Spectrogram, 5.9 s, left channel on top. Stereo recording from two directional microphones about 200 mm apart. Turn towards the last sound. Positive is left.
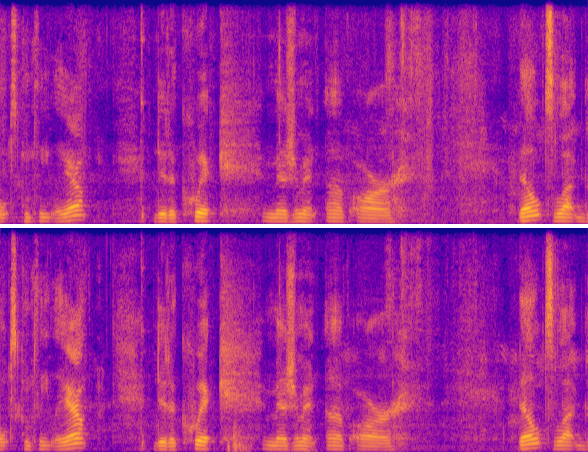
turn(degrees=10)  # may be behind; listen again after turning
